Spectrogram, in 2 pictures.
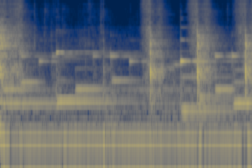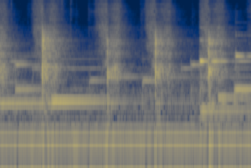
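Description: A kitchen knife slicing through a peeled onion and striking a bamboo cutting board, with a cut about every second and some in quick pairs. A gentle melody of held notes plays underneath.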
